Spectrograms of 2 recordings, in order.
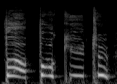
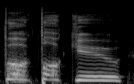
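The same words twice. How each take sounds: First: Very high, loud screech back; mock shrieked retort, drawn out; imitated yelling girl. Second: High, loud, drawn-out curse; mock drunken scream; retold screaming. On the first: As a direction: mimic a girl screaming the insult back. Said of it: "She's like". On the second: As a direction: re-enact yelling an insult at someone. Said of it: "screaming at a, a lady".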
